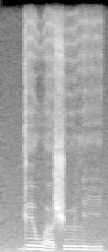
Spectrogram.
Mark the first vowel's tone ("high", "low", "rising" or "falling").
high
